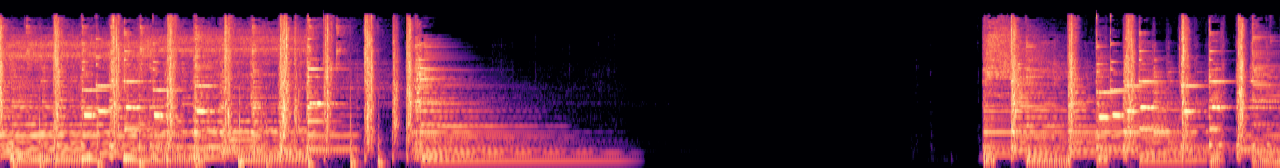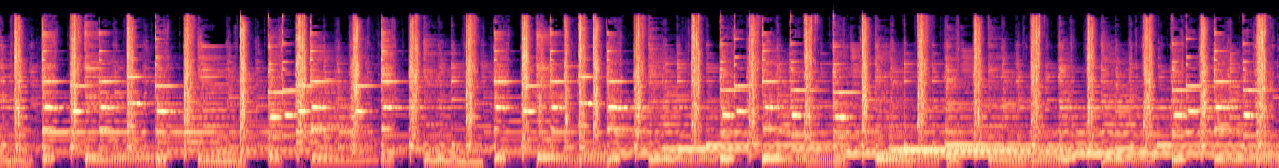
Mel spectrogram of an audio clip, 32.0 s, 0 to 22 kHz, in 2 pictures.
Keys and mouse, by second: 2.4 Up, 4.8 click, 6.6 right click, 7.9 click, 9.5 click, 13.1 click, 19.3 click, 22.7 click, 25.2 click, 26.7 shift+click, 28.0 click, 29.8 click.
